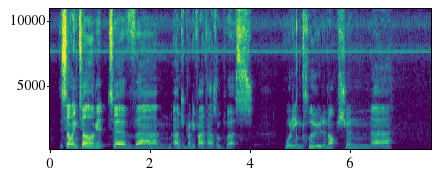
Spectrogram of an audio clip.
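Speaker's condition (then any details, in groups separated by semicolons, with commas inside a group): No condition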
